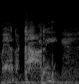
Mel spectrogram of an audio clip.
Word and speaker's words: manicotti: I know, if you're not Italian, you're like, what the hell, isn't it called manicotti? I say manicotti because I'm Italian, and that's the proper way to say it.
